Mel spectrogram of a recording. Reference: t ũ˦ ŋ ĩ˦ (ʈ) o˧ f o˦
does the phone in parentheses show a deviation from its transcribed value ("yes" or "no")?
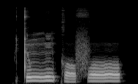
yes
